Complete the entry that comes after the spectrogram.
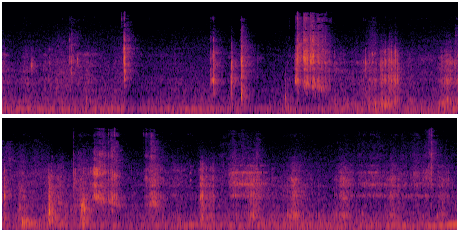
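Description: Corn tortilla chips being bitten and chewed: a run of irregular crisp crunches and mouth sounds.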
